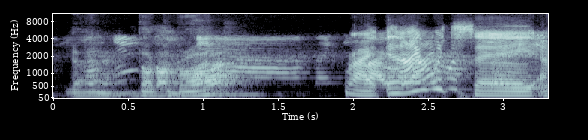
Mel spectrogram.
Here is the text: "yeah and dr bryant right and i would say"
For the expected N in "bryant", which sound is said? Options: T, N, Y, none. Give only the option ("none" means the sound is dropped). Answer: none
